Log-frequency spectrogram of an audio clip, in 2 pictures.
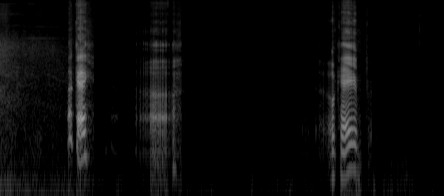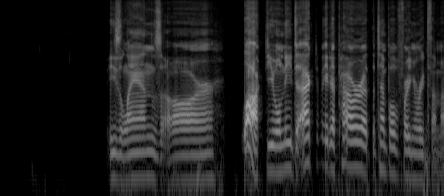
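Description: A young man talks calmly into a headset microphone, close by.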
